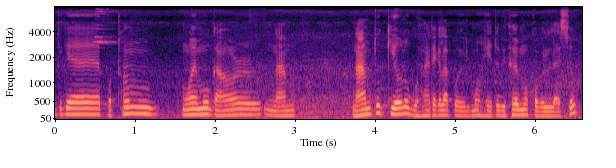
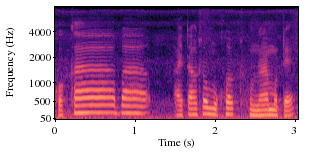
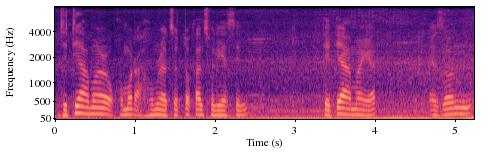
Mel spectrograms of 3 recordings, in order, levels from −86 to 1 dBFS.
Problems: none marked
